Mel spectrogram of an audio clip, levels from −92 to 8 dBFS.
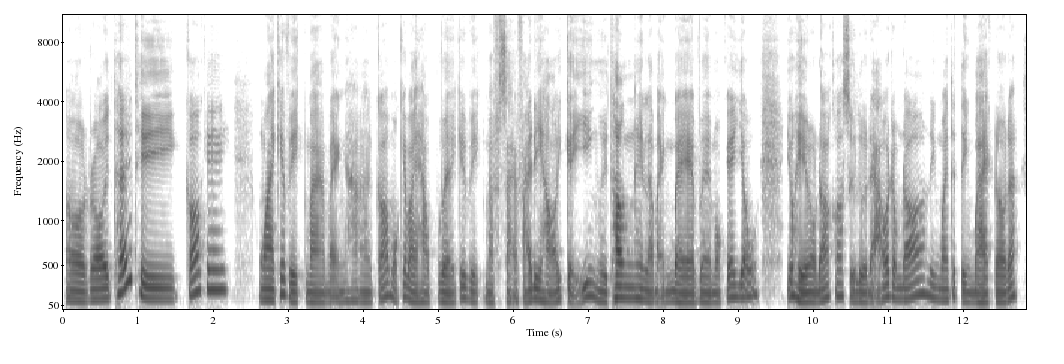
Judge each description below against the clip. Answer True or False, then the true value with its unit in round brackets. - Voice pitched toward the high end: False (110 Hz)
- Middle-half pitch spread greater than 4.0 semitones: True (5.4 semitones)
